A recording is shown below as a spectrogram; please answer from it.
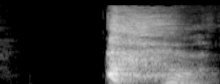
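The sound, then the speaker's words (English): A person with a lingering cough lets out a single harsh, abrupt cough that is loud and tails off within half a second, alone after silence. “Bear with me. I've still got a little bit of a cough and things like that.”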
